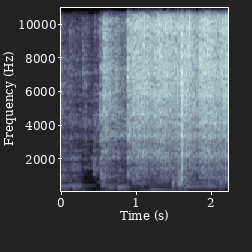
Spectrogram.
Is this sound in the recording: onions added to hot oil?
yes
